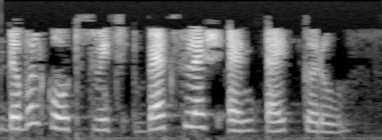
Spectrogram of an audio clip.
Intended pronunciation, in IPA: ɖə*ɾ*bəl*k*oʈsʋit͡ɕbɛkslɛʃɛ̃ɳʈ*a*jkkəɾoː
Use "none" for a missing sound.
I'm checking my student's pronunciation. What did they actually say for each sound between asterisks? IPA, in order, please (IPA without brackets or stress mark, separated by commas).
none, k, a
